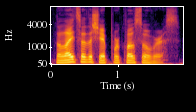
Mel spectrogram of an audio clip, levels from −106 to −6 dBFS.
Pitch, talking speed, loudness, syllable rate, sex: 125 Hz, 270 wpm, -19 LUFS, 6.7 syllables/s, male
